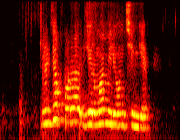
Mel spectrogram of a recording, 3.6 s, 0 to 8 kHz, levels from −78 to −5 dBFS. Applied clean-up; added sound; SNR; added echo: neural separator model SepFormer DNS4.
